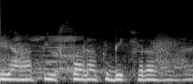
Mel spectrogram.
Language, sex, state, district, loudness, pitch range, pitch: Hindi, male, Bihar, East Champaran, -16 LUFS, 215-230 Hz, 220 Hz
